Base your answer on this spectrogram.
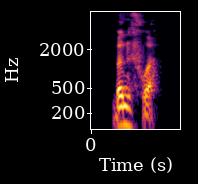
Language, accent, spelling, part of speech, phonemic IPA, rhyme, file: French, France, bonne foi, noun, /bɔn fwa/, -a, LL-Q150 (fra)-bonne foi.wav
- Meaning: good faith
